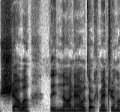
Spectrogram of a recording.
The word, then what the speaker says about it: Shoah: It's the second longest film in the list, with the longest one being I'm going to say it's pronounced Shoah, the 9-hour documentary on the Holocaust.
